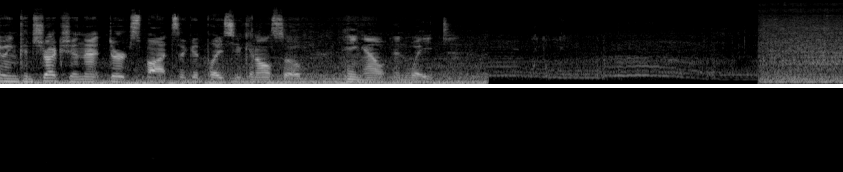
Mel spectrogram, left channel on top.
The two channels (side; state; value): right; silent; 55 dB below the other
